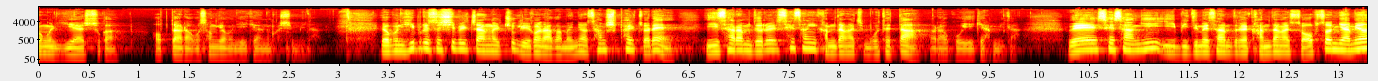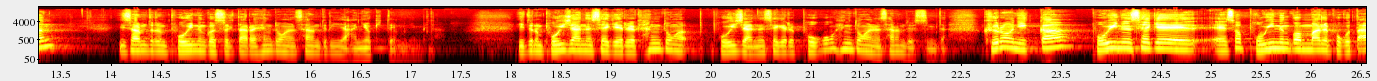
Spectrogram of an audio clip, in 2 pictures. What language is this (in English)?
Korean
